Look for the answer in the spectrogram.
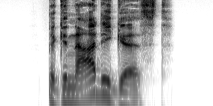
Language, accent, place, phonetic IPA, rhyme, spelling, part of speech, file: German, Germany, Berlin, [bəˈɡnaːdɪɡəst], -aːdɪɡəst, begnadigest, verb, De-begnadigest.ogg
- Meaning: second-person singular subjunctive I of begnadigen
